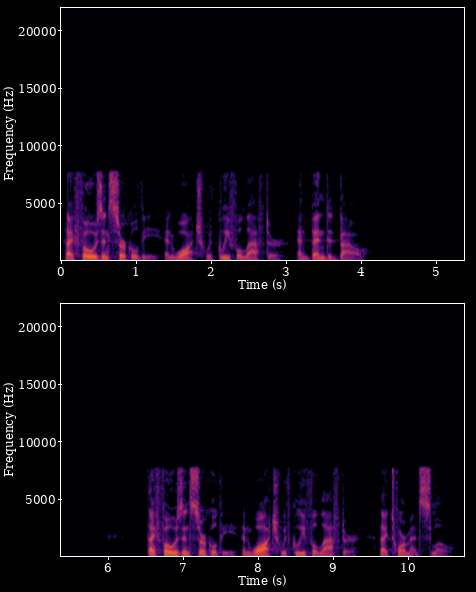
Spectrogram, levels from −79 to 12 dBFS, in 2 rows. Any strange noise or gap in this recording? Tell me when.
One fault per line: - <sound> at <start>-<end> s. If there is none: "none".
none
